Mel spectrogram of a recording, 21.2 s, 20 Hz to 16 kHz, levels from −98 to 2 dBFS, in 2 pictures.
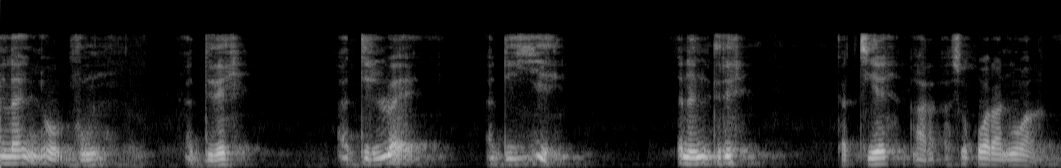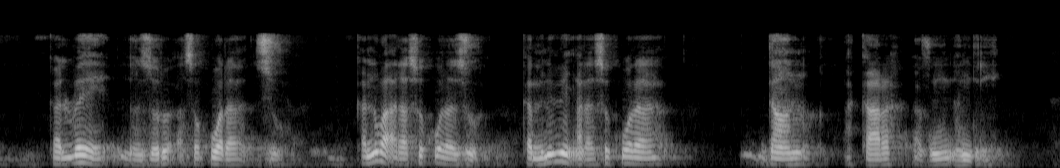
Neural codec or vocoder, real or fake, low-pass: codec, 16 kHz, 4 kbps, FunCodec, trained on LibriTTS, 50 frames a second; fake; 7.2 kHz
